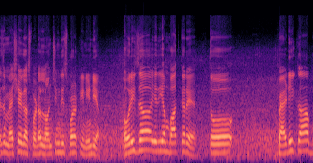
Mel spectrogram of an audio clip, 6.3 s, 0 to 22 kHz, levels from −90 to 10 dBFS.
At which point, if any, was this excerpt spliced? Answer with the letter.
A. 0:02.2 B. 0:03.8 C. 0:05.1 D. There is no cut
D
